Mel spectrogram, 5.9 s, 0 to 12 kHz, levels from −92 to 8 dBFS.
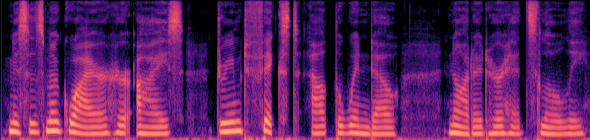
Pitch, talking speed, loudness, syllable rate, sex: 180 Hz, 130 wpm, -17 LUFS, 4.5 syllables/s, female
